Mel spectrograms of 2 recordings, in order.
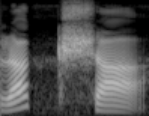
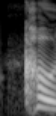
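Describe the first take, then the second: First: The middle consonant splits into k then retroflex sh. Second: The middle consonant is not split into k and sh. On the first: This is the Sanskrit way of saying it. "রক্ষা থাকলে উচ্চারণ হবে" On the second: This is the Bengali way of saying it. "বাংলায় আমরা রক্ষা উচ্চারণ করি"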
